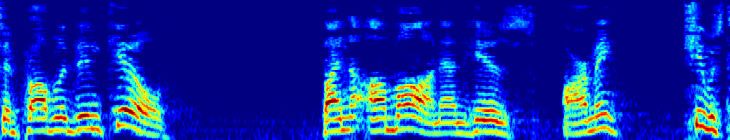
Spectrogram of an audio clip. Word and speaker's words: Naaman: We call him Naaman. Two syllables in the Hebrew, Naaman.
